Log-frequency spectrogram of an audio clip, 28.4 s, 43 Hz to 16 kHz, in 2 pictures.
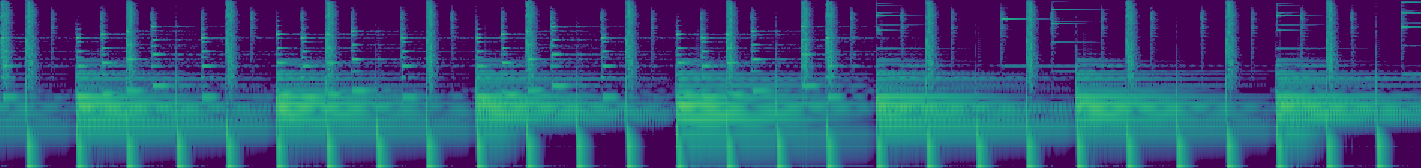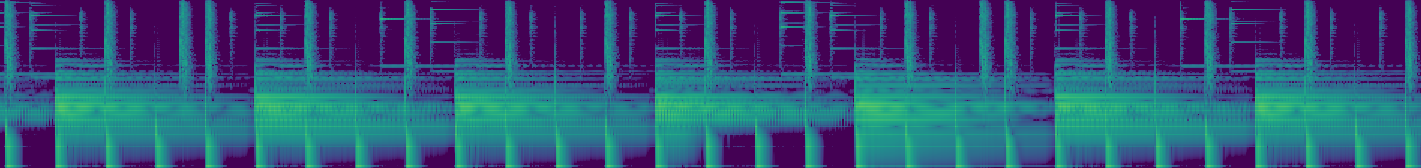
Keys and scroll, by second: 2.1 ctrl+v, 2.9 j, 5.2-6.6 alt+Right, 10.2-12.6 typing, 14.0 alt+Right, 14.1 alt+Right.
